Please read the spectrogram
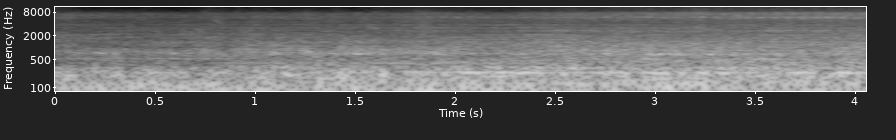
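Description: Pakistan Railways GEU-40 diesel-electric locomotive running past close by as the train comes in to stop, followed by its passenger coaches rolling over the rails: a steady, heavy rumble. A steady low tone joins about a second and a half in.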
